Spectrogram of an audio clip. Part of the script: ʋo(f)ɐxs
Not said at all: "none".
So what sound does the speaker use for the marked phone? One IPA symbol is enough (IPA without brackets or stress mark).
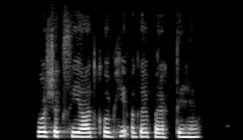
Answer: ʃ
